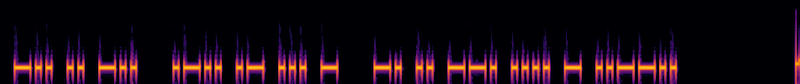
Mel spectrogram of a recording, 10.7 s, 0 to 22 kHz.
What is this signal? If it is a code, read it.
Morse code, heard as a keyed tone, about 17 wpm, 700 Hz. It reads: DID LAST NIGHT?
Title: Sentences from Top 300 Words and Abbreviations 17wpm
